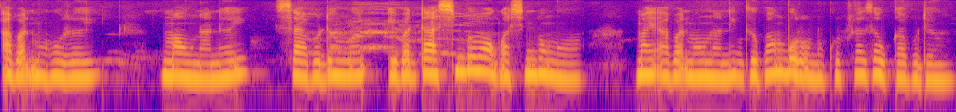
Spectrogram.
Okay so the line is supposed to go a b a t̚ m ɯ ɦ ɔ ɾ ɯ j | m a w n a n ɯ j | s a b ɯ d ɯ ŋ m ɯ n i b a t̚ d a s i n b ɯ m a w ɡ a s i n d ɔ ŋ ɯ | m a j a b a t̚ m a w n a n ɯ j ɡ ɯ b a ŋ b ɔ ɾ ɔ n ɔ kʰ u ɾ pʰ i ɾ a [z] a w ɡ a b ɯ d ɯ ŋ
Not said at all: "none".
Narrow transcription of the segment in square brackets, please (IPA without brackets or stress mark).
z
